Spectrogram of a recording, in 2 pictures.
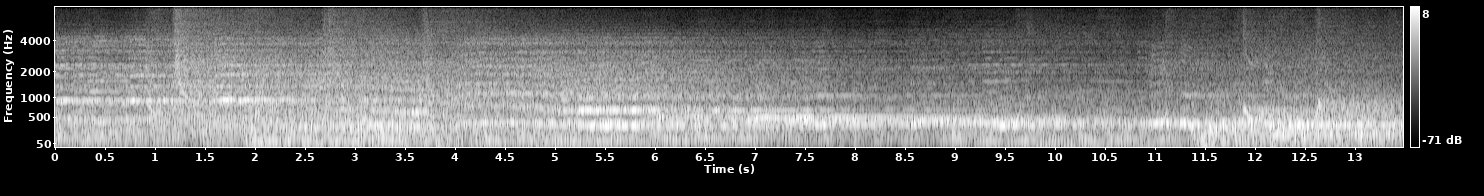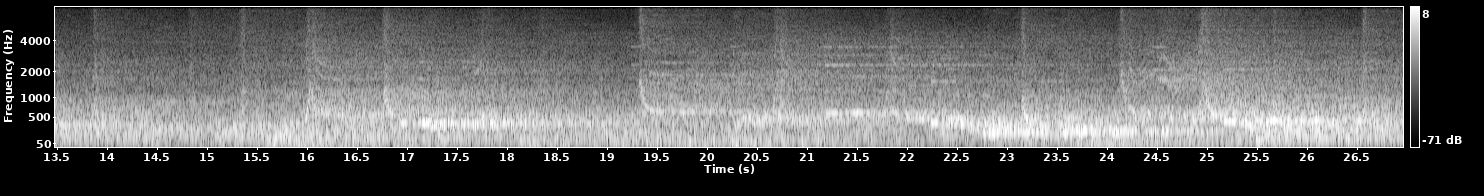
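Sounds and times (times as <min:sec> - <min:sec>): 
ensemble playing: 0:00.0 - 0:26.9.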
